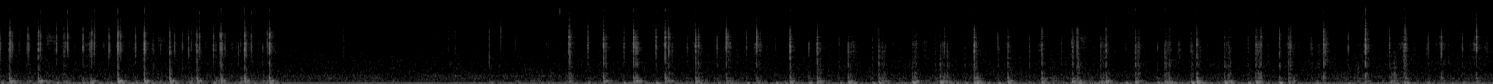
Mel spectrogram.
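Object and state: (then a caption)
Bar of soap scratched with fingernails. Long, pointed blue acrylic nails aggressively scratch the rounded side of a solid white Dove soap bar held in the hand. The result is a rapid, uneven run of sharp, dry clicks and scrapes with bright, crisp edges over a low, steady hum. A brief quieter stretch falls around three to five seconds before the scratching picks up again.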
